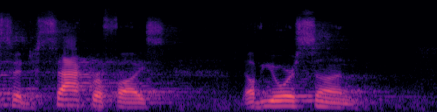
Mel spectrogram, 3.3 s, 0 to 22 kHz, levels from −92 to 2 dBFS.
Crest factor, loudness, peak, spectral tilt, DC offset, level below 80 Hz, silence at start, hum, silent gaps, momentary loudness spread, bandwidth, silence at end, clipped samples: 20 dB; -40 LUFS; -20 dBFS; -5 dB/octave; under 0.1%; -80 dBFS; 0 s; none; none; 11 LU; 16 kHz; 0.45 s; under 0.1%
